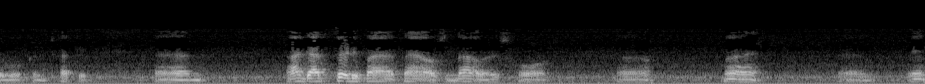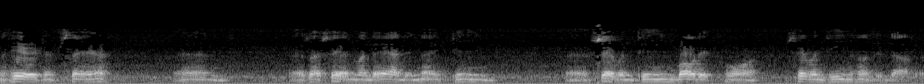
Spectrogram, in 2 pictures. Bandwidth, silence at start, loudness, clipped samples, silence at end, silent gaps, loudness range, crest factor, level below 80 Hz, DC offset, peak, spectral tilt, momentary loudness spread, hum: 6.8 kHz; 0 s; -21 LUFS; under 0.1%; 0 s; none; 6 LU; 16 dB; -46 dBFS; 1%; -4 dBFS; -8.5 dB/octave; 20 LU; none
